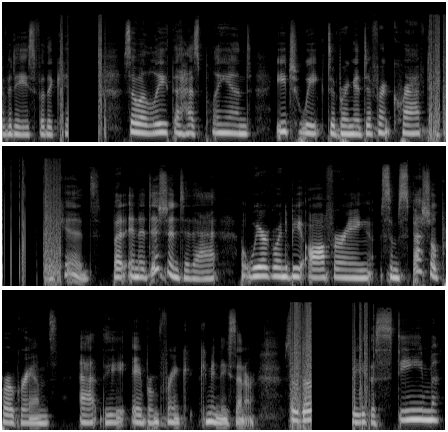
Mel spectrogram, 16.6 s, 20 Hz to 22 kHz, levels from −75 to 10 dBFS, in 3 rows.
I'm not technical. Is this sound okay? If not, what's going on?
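No, it isn't quite right. The speech drops out three times because of an intermittent contact: a loose plug or cable briefly loses its connection, so the sound vanishes with a little crackle as it cuts out and comes back. It happens after "for the" around 0.72 s (gone for roughly 0.38 s), after "bring a different craft" at 5.34 s (about 0.53 s), and again at 14.69 s (about 0.51 s).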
